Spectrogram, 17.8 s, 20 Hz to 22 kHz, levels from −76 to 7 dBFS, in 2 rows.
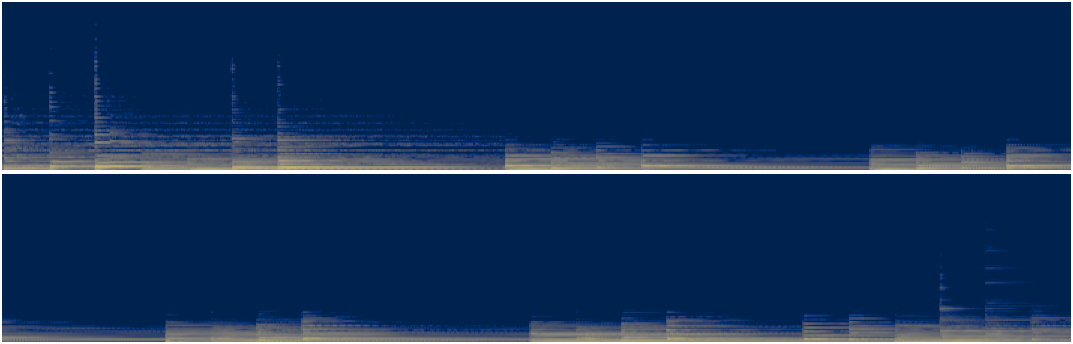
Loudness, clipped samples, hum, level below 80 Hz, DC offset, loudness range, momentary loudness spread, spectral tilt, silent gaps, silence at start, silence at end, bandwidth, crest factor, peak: -24 LUFS; under 0.1%; none; -58 dBFS; under 0.1%; 8 LU; 18 LU; -8 dB/octave; none; 0 s; 0 s; 12 kHz; 20 dB; -4 dBFS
